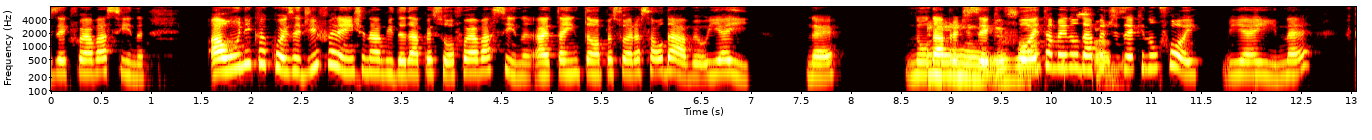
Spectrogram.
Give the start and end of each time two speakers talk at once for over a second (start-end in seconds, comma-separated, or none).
8.7-10.8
